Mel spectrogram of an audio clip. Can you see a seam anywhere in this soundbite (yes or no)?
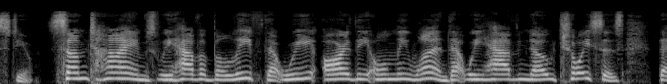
no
